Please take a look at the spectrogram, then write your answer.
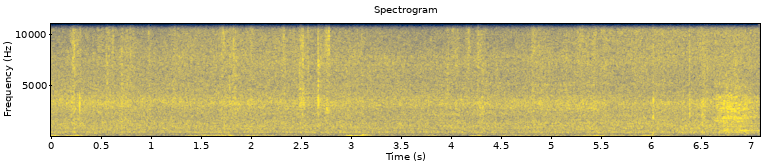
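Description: Honeybees buzz in a soft, continuous swarm drone while being moved from one hive to another, two colonies to winter together, with scattered louder passes of individual bees close by and no voices.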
